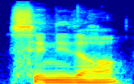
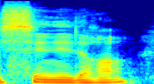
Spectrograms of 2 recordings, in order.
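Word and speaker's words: Ce'Nedra: une fille qui s'appelle, j'ai jamais trop su comment prononcer son nom parce que elle était, c'était écrite C-E', N-E-D-R-A, je crois, Sénédra. Moi, j'ai toujours appelé Sénédra.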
